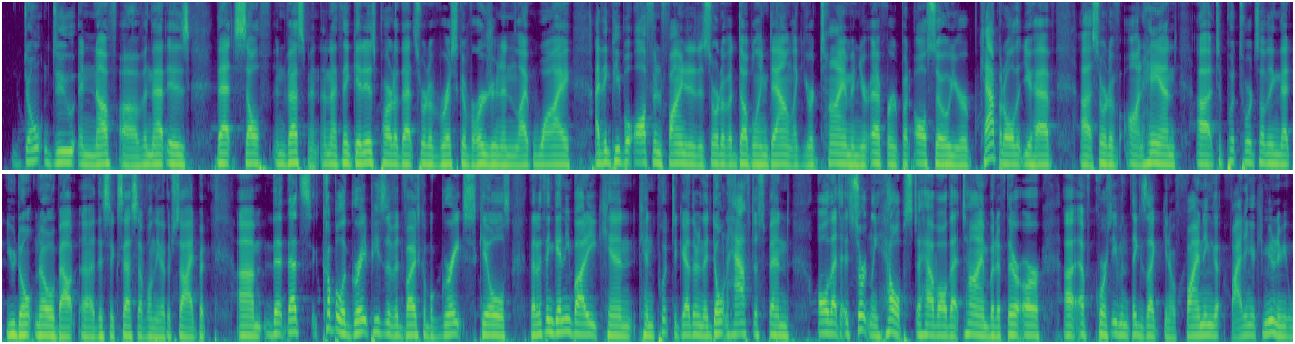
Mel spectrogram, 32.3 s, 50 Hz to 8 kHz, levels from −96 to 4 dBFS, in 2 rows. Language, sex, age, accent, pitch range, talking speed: English, male, 30-49, American, 130-155 Hz, 240 wpm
